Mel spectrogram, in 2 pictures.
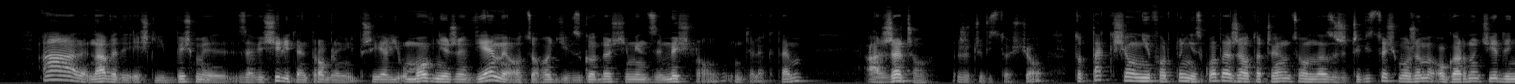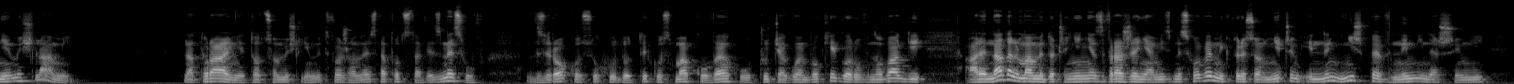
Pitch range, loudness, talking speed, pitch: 110-135 Hz, -29 LUFS, 135 wpm, 120 Hz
